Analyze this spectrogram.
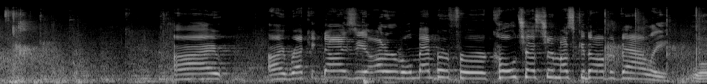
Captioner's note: applause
